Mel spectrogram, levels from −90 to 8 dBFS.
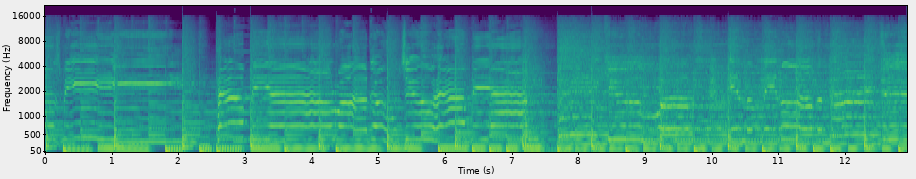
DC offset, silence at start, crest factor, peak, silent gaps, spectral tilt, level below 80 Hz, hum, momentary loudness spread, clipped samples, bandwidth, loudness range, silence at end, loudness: under 0.1%; 0 s; 12 dB; 0 dBFS; none; -5 dB/octave; -20 dBFS; none; 4 LU; under 0.1%; 16.5 kHz; 1 LU; 0 s; -12 LUFS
